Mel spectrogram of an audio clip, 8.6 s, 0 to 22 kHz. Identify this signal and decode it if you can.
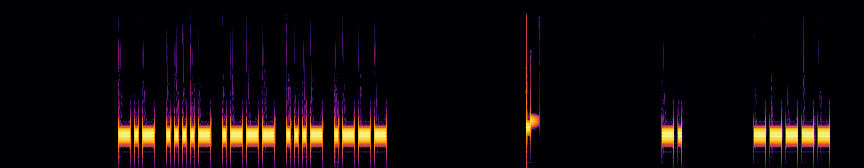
Morse code, heard as a keyed tone, about 30 wpm, spaced as for 22 wpm, 700 Hz. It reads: K4JVJ N0
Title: USA Call Signs - 5 Characters - 6x Character Spacing - 30wpm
